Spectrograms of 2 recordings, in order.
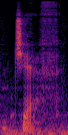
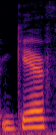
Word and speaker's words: GIF: There is an ongoing debate as to whether or not this is pronounced GIF or GIF. Some people feel the need to correct me because it is a graphics interchange format. It should have a hard G sound instead of the J sound.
